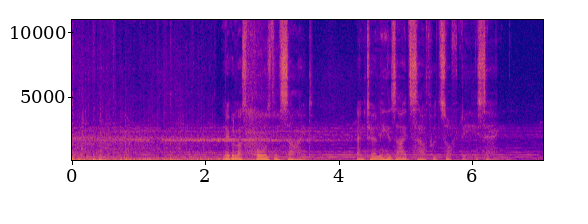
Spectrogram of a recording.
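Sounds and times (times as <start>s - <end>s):
horses galloping hooves: 0.0s - 2.9s
speech: 2.3s - 3.7s, 4.3s - 6.5s.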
